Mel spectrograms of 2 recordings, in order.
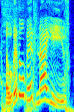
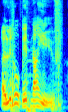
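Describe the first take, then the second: First: It is said in a put-on cartoon voice. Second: It is read in the speaker's ordinary voice.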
